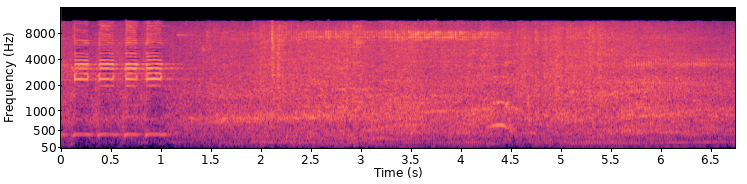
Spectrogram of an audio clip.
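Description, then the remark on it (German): A quick burst of several short car horn honks opens the scene, then busy city traffic carries on as a steady, dense roar of passing vehicles. “In vielen Städten dominiert der Autoverkehr und die Umweltbelastung ist erheblich.”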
